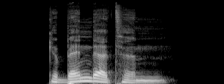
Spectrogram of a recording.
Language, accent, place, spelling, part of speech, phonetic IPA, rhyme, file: German, Germany, Berlin, gebändertem, adjective, [ɡəˈbɛndɐtəm], -ɛndɐtəm, De-gebändertem.ogg
- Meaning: strong dative masculine/neuter singular of gebändert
